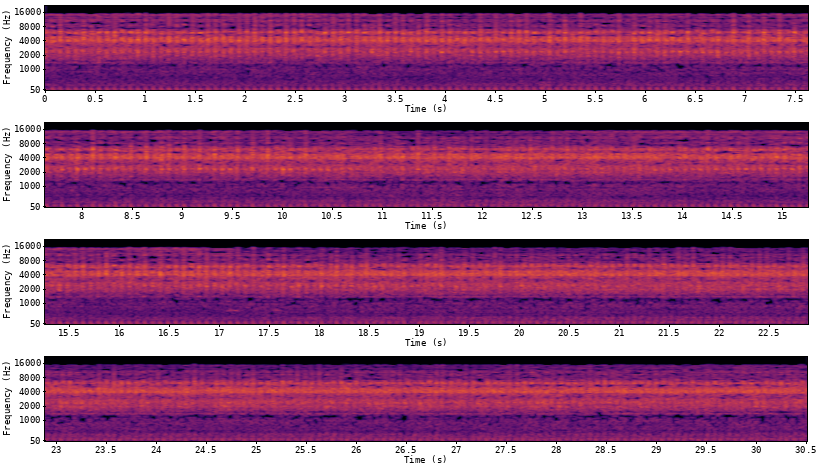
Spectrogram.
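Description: Band sawmill running with a steady mechanical drone, its level even throughout.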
